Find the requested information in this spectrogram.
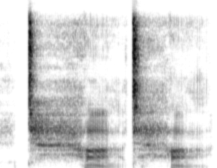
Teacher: there's a moment after the T starts, where air is just kind of flowing out. T, t, and then the vowel starts, ta.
